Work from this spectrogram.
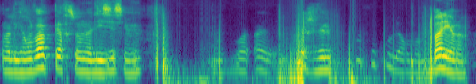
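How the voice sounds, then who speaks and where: A woman doing casual gameplay commentary, excitable and quick to gripe and exclaim at the game. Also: mid-range voice. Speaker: gaming video creator. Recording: noisy home recording with clicks.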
